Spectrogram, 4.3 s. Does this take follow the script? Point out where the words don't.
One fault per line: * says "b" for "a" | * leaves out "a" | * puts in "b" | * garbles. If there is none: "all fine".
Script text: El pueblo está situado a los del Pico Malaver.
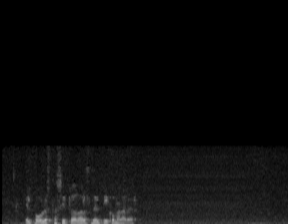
all fine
